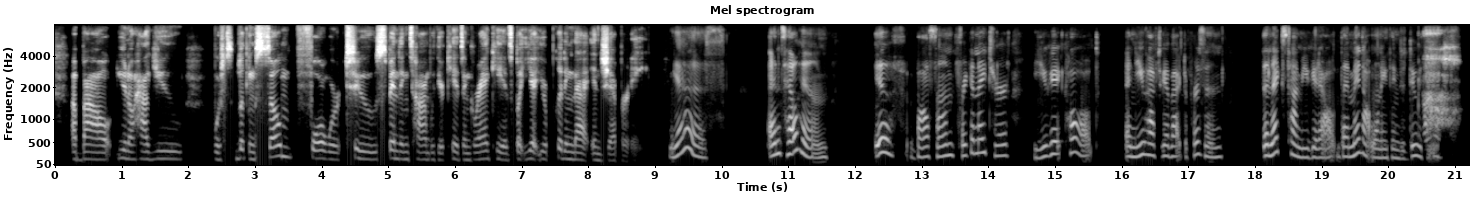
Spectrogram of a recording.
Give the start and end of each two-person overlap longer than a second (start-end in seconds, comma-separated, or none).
none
